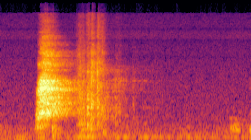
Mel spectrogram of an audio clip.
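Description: A pet dog barks at someone at the door, two sharp close barks in quick succession followed by quiet.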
